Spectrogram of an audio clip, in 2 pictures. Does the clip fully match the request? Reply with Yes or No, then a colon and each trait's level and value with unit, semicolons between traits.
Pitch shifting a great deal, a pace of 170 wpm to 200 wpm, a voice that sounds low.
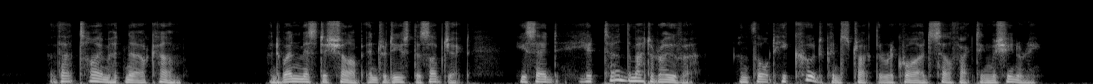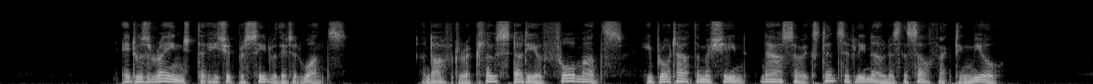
Yes: wide, 5.7 semitones; average, 175 wpm; low, 105 Hz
